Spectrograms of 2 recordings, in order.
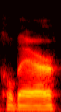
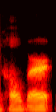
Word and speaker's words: Colbert: only a few of his family members that pronounce it coar like I know some of his I think most of his siblings say Colbert okay they know like his father always wanted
